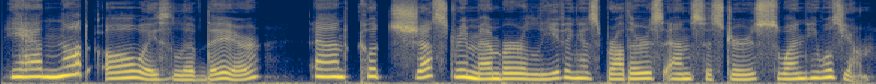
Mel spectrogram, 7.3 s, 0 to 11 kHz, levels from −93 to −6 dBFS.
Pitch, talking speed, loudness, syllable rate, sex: 230 Hz, 155 wpm, -15 LUFS, 4.1 syllables/s, female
